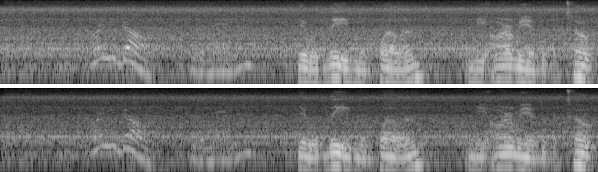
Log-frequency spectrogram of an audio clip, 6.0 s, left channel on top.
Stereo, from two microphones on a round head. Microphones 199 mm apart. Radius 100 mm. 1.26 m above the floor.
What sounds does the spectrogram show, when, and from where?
0.9 s a man speaking: 35° left (ahead or behind), 0.6 m
3.0 s a man speaking: 40° left (ahead or behind), 1.6 m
